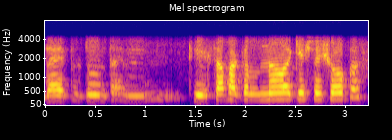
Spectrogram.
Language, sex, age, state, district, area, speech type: Kashmiri, male, 60+, Jammu and Kashmir, Srinagar, urban, conversation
